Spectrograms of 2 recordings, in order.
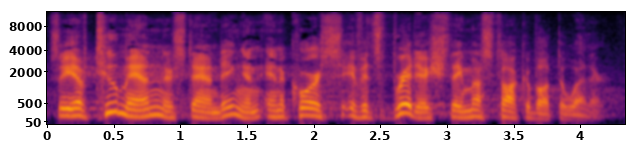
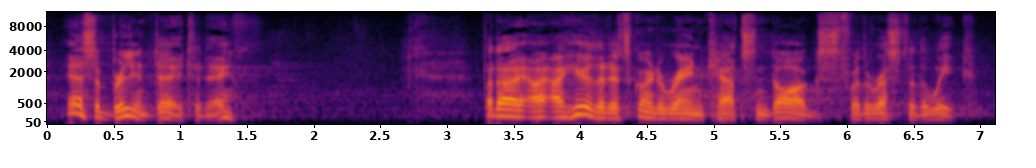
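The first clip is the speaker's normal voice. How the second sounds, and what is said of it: Weak attempt at British accent. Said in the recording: “let's see if I can do something that might be British. I'm not very good at it ... I can't do the accent”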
